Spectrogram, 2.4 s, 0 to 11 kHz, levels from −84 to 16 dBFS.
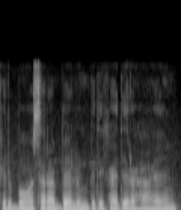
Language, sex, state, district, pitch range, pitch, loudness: Hindi, male, Arunachal Pradesh, Papum Pare, 105-115 Hz, 110 Hz, -17 LUFS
